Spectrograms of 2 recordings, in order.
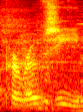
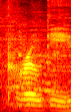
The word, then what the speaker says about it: pierogi: yeah and I actually think she pronounced it perogy not pierogi so I think I've been pronouncing that wrong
